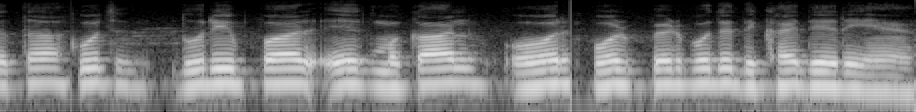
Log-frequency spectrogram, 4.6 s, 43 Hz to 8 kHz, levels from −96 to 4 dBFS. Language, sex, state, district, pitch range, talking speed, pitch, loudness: Marwari, male, Rajasthan, Nagaur, 145-160 Hz, 185 wpm, 155 Hz, -15 LUFS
